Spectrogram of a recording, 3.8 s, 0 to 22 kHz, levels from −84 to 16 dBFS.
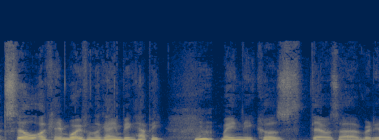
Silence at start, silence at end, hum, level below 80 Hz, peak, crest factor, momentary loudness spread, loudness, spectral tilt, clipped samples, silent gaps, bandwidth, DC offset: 0.05 s; 0 s; none; -60 dBFS; -8 dBFS; 16 dB; 8 LU; -23 LUFS; -6 dB/octave; under 0.1%; none; 16 kHz; under 0.1%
